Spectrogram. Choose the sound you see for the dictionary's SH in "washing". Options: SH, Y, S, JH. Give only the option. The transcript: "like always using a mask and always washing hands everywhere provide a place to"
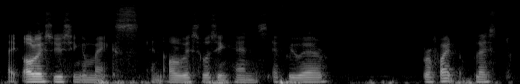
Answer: S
